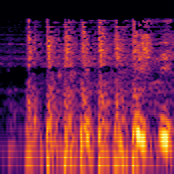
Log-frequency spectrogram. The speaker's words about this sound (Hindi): वो अपने दोनों हाथों से उस दरवाजे को पीटने लगे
